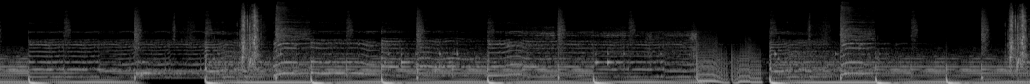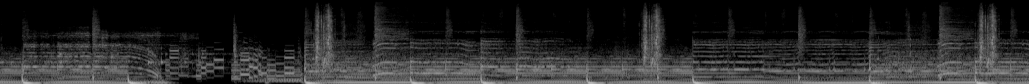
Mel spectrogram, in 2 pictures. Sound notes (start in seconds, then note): 0.0 mellow music; 2.8 shutter clicks; 3.6 mellow music; 10.1 shutter clicks; 12.6 mellow music; 13.4 shutter clicks; 14.6 mellow music; 16.7 shutter clicks; 17.7 mellow music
